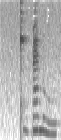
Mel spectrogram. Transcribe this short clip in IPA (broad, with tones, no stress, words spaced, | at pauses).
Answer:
ǃṳ˦˨ɓæ˦ɡɳu˨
